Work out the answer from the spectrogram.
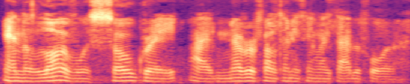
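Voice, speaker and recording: A man giving an earnest, halting personal testimony about faith, often restarting his sentences and sinking to a hush when he quotes his prayers. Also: lowish voice, fairly even intonation, highs cut off, slight background noise. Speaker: faith vlogger sharing a testimony.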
